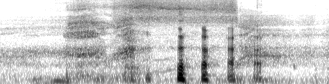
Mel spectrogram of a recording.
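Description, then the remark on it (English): A voice imitates a hissing snake: a sustained, breathy hiss broken by several sharp clicking or spitting bursts, fairly loud, with no real speech. “It's like the snake.”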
